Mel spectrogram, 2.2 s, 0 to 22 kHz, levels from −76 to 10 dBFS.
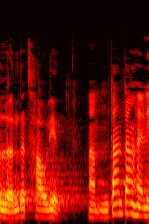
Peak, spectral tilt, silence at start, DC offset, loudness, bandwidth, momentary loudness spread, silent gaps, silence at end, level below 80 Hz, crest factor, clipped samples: -2 dBFS; -5 dB/octave; 0 s; under 0.1%; -23 LUFS; 11.5 kHz; 9 LU; none; 0 s; -64 dBFS; 20 dB; under 0.1%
